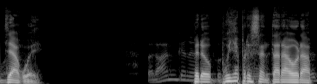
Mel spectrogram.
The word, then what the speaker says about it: Yahweh: Cómo se pronunciaran Bueno cuando ponemos las vocales en el nombre las H casi desaparecen se convierte en yahwe pero voy a presentar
